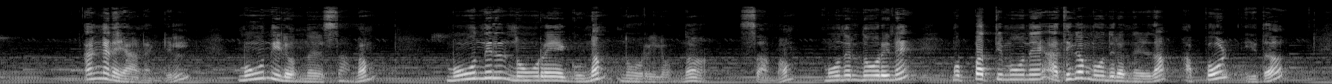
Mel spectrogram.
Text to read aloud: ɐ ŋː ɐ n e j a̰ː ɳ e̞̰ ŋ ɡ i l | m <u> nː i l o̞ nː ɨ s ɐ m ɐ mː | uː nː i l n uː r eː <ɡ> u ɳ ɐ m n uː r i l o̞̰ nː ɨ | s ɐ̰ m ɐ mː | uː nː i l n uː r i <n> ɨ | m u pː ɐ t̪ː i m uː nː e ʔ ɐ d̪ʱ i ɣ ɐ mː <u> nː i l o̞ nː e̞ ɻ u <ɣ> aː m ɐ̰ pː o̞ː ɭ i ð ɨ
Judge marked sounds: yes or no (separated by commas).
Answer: no, yes, yes, no, no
